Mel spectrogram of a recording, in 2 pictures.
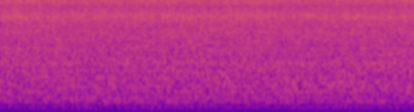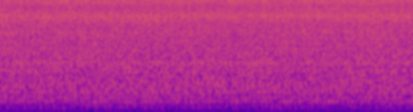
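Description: A harvester engine roars steadily up close.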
